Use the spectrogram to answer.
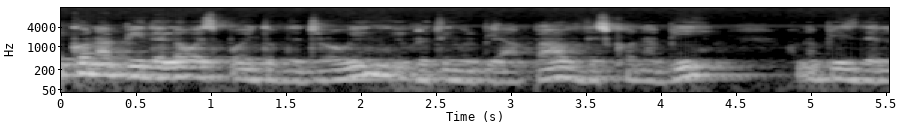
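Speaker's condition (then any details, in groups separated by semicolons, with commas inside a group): No condition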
